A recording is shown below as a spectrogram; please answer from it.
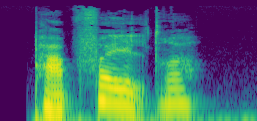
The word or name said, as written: papforældre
